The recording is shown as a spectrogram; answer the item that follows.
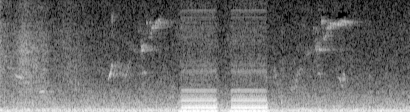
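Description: Two identical short electronic beeps, about half a second apart, over near silence: the signal that the phone has begun charging in the wireless charging tray.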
